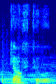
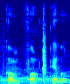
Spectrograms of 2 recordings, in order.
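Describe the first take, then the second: First: The word is said in a shorter, reduced form. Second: The word is said in a longer, fuller form. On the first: The speaker calls it right. "c'est facile et ça vous fait gagner aussi du temps" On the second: The speaker calls it wrong. "On a tendance à, à prononcer comme étant comfortable"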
